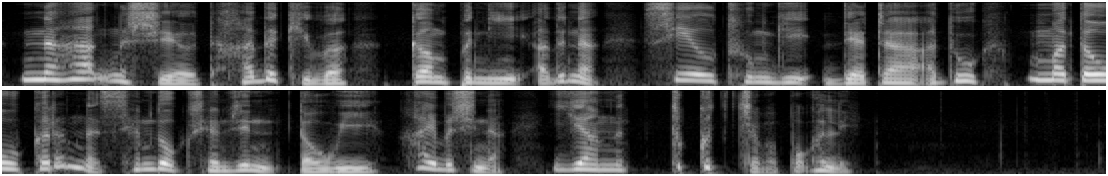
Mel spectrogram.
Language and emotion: Manipuri, disgusted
